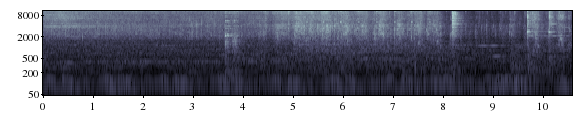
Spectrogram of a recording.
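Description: Sour yogurt thinned with water stirred into half-browned mutton curry in a pan over lowered gas flame, a steady sizzle under scraping spoon strokes and occasional clinks of utensil on metal, close and continuous with no voices.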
